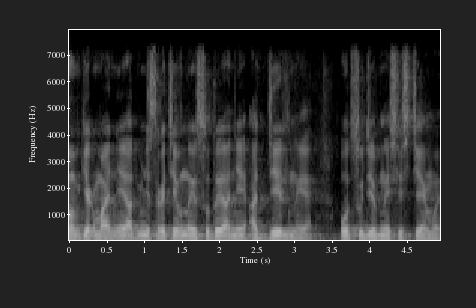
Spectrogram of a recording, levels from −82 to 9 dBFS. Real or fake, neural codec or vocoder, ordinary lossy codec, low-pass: real; none; none; 7.2 kHz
